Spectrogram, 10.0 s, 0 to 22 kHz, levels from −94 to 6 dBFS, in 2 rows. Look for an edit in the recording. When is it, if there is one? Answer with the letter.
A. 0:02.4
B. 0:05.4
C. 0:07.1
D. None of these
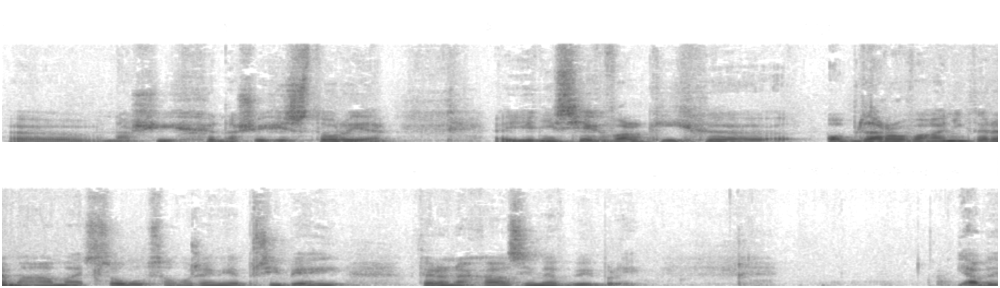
B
